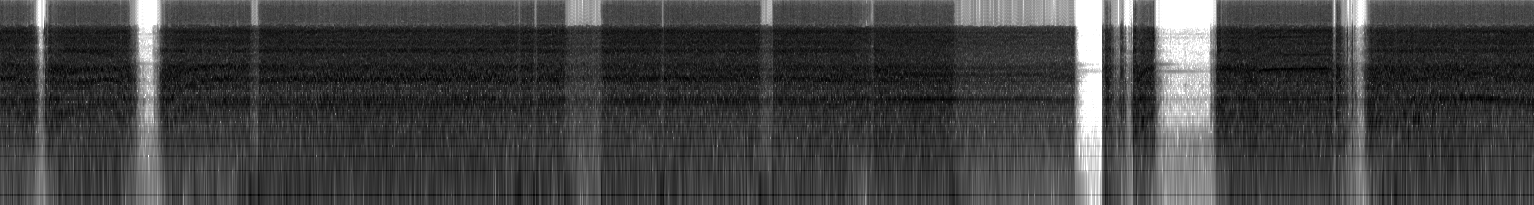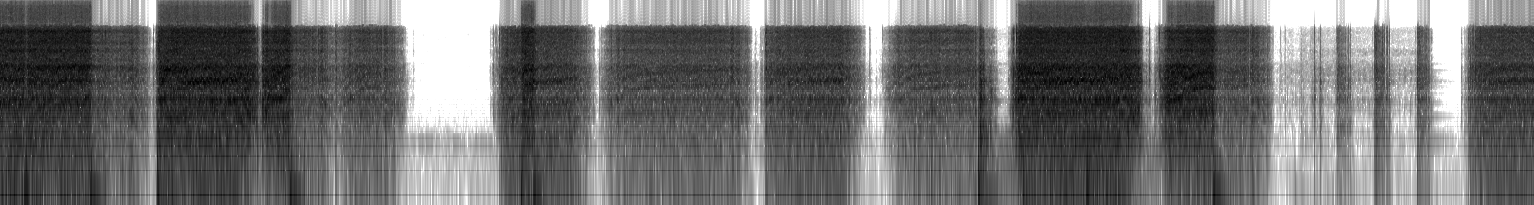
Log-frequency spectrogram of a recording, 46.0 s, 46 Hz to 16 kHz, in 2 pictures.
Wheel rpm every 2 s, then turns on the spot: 110, 190, 210, 220, 230, 220, 130, 100, 40, 190, 200, 220, 140, 130, 40, 130, 160, 110, 130, 140, 130, 20, 110.
42-44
